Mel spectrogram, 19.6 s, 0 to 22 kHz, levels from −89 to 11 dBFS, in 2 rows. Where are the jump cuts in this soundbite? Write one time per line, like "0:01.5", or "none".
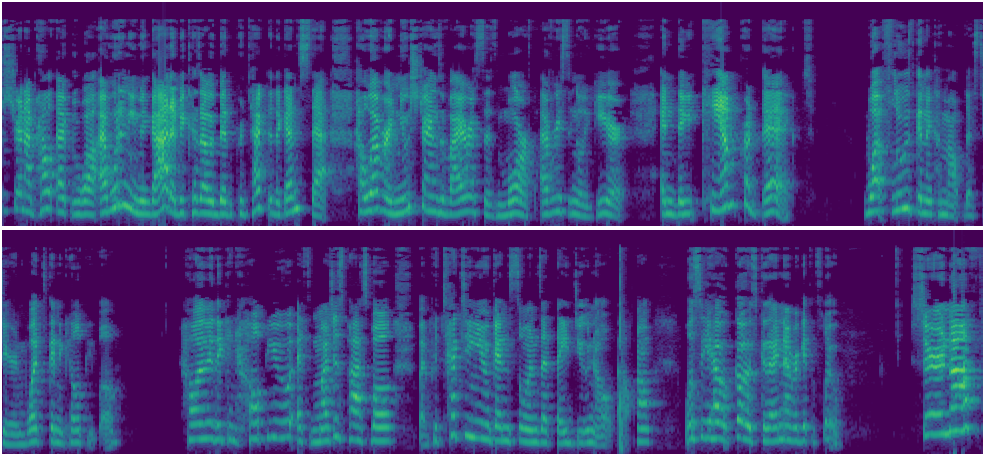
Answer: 0:16.1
